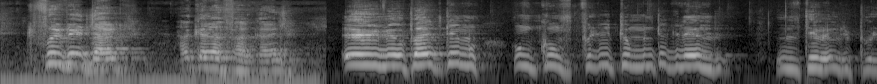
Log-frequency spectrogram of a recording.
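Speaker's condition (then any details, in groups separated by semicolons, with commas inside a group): Cerebral palsy; lack of oxygen at birth, premature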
